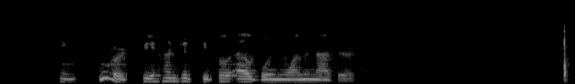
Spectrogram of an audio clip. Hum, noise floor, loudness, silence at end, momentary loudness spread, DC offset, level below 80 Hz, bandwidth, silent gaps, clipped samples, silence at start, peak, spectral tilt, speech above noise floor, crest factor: none; -87 dBFS; -39 LUFS; 0.05 s; 12 LU; under 0.1%; -84 dBFS; 7 kHz; none; under 0.1%; 0.6 s; -18 dBFS; -6.5 dB/octave; 48 dB; 24 dB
